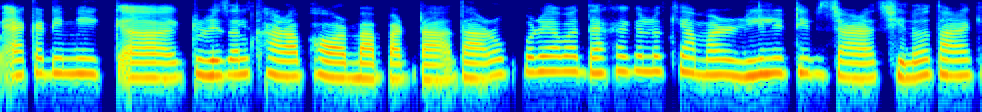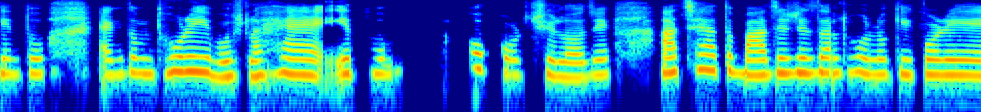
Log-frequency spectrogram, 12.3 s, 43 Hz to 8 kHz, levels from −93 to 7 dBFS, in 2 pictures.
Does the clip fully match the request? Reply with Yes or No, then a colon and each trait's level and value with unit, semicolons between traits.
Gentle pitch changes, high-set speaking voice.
Yes: narrow, 2.1 semitones; very high, 250 Hz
